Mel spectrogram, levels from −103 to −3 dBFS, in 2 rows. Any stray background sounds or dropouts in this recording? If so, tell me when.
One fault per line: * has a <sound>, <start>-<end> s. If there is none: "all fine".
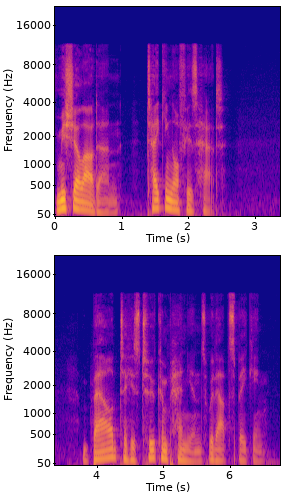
all fine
